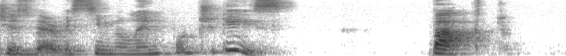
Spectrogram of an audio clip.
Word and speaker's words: pacto: Pacto, P-A-C-T-O. So, pacto. As you can see, you pronounce that C. It's not a mute. It's not mute, you pronounce it. It's pacto, and you say it.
